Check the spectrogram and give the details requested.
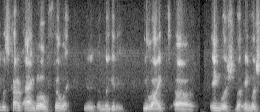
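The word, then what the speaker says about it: Ligeti: that that's very good it's Ligety like lickety-split it's not like spaghetti use that that is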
